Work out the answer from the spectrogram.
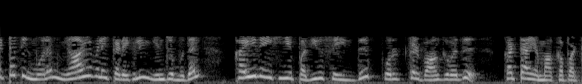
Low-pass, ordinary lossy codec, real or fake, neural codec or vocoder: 3.6 kHz; none; real; none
